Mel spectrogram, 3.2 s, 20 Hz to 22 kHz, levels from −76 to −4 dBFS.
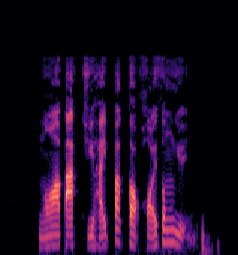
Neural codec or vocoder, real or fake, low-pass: vocoder, 22.05 kHz, 80 mel bands, WaveNeXt; fake; 9.9 kHz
